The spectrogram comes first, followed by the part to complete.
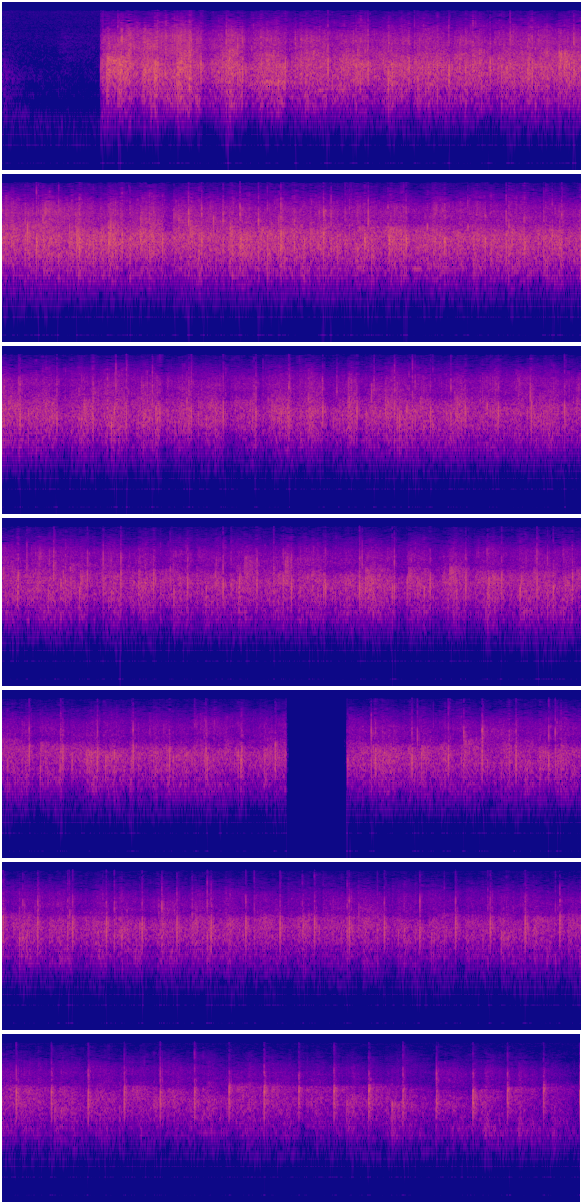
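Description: Audience applauding at the end of a vocal performance, starting suddenly about a second in and slowly thinning toward the end, with a brief cut in the sound about two-thirds of the way through.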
